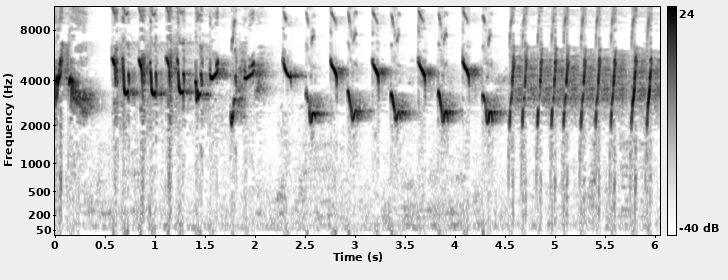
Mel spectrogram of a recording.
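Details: Lesser green leafbird in continuous lively song, meant to rouse other birds to sing and to serve as a model for them. It opens with a falling whistle, continues with repeated chirp-and-slur notes in steady rhythm, and ends with a fast, even trill of sharp ticks.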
